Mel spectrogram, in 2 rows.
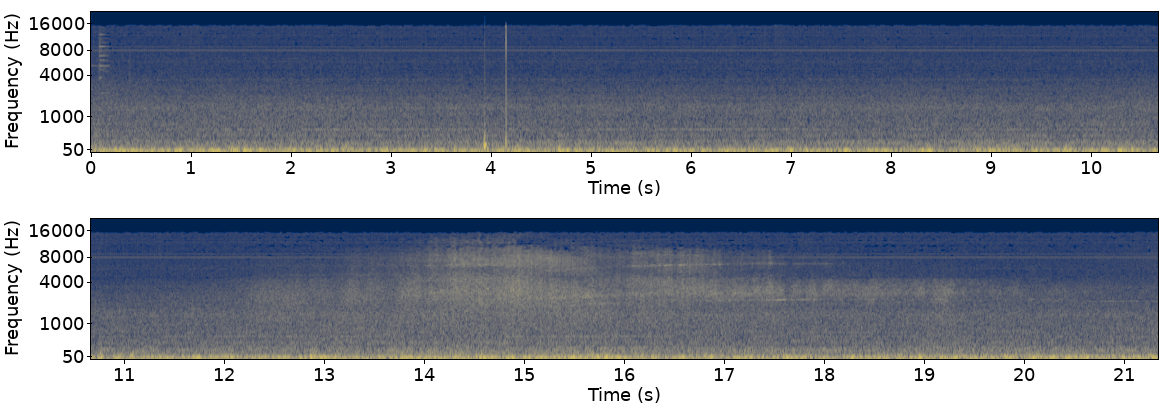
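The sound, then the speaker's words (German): A steady, heavy low-frequency engine rumble drones continuously from an airliner in a video game, taxiing at 50 to the parking position, with a brief rising high whine around the middle. No voices are heard. “So, und jetzt rollen wir mit 50 praktisch zur Parkposition.”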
